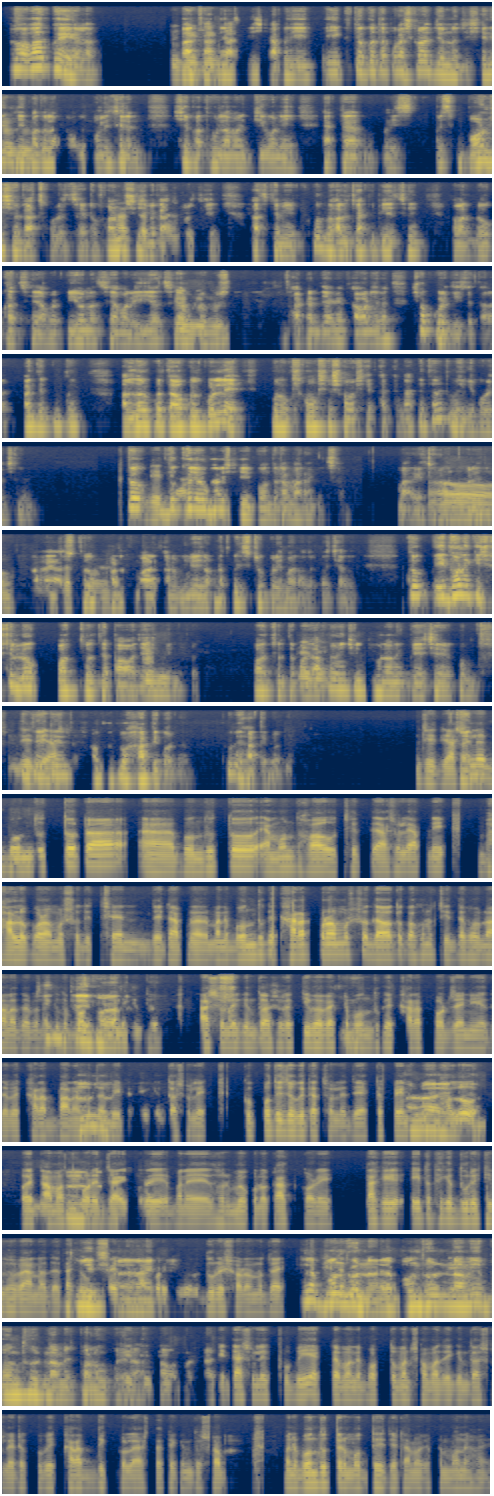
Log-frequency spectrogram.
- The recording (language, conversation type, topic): Bengali, unstructured, বন্ধুত্বে সবচেয়ে গুরুত্বপূর্ণ গুণ কোনটি বলে তুমি মনে করো?
- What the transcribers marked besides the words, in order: static; distorted speech; unintelligible speech; unintelligible speech; unintelligible speech; unintelligible speech; unintelligible speech; "নিশ্চয়" said as "নিচচিত"; other background noise; "হওয়া" said as "ধয়া"; mechanical hum; unintelligible speech; unintelligible speech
